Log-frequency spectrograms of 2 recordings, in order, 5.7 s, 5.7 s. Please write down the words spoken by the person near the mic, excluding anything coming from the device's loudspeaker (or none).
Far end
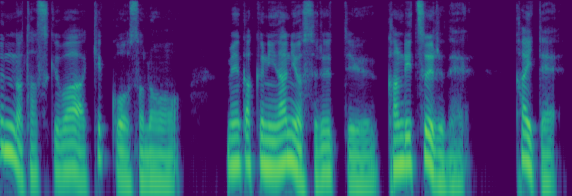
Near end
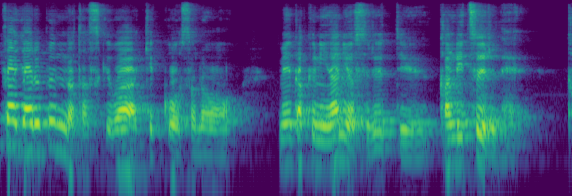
none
